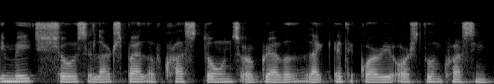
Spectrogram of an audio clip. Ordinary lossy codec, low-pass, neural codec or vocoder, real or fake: Opus, 24 kbps; 7.2 kHz; none; real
